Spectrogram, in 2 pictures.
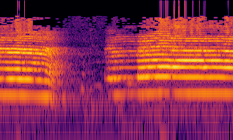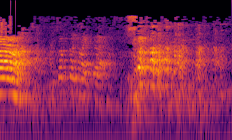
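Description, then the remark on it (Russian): A man imitates a bull's lowing with long, droning harmonic moos, two sustained calls followed by a rougher, shorter grunting bellow, fairly loud. “…, он может издавать в Австралии эти звуки быков.”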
